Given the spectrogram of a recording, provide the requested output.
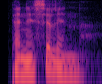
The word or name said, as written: penicillin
